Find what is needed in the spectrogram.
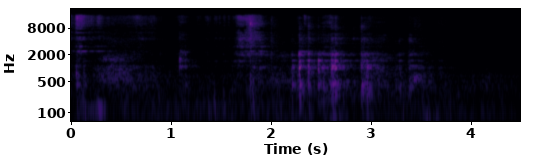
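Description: Light clinks and knocks of an insulated stainless-steel water bottle and its lid being handled, a few scattered at first and a small cluster in the second half, fading out near the end.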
